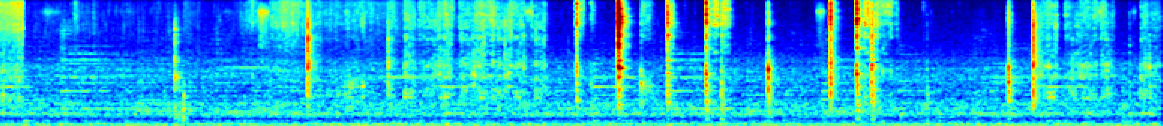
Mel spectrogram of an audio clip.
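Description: Metal spatula stirring thick dal in a stainless steel pan, with scattered sharp clinks of metal on the pan, most of them in the second half, over a steady low hum.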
